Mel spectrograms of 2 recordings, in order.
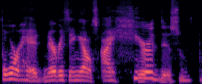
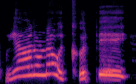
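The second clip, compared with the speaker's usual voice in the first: unsure inner voice; 11 semitones higher than usual. Retold or imitated. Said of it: "and I'm like".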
